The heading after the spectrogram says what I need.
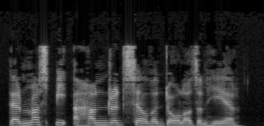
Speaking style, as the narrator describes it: moaned Boggis

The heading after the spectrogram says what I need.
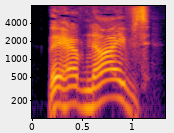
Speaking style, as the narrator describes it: roared

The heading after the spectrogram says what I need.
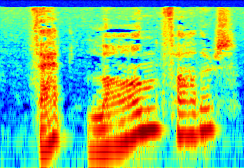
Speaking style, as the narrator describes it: The Sibyl gasped and said

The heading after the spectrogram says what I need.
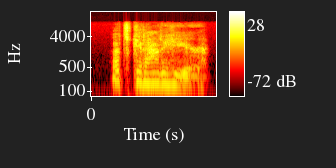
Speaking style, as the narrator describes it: Jake said in a trembling voice

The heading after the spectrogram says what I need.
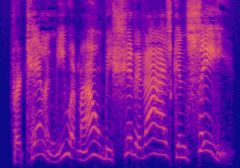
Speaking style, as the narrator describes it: Gasher yelled

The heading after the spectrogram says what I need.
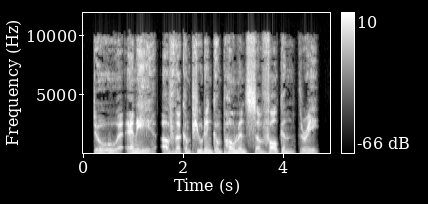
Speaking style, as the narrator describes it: Barris murmured weakly

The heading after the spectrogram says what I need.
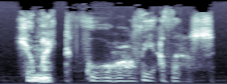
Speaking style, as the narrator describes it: whispered

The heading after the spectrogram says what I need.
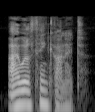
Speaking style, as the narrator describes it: Fael said calmly

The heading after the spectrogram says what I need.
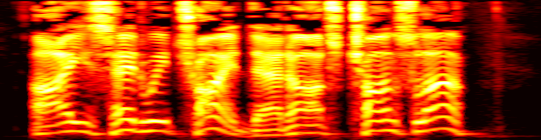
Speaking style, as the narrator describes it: said the bursar loudly, directing his voice at the old man's ear

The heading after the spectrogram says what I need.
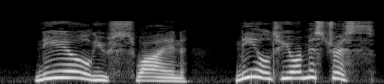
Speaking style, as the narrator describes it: He bellowed

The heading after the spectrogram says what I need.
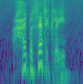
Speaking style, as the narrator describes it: Nenyim said hesitantly

